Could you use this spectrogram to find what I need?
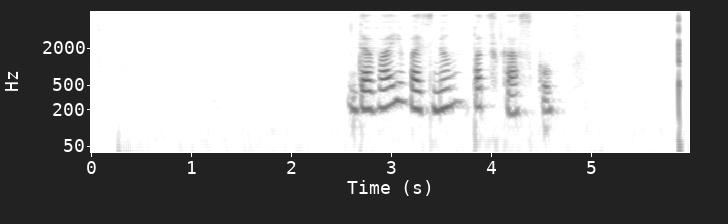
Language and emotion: Russian, neutral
